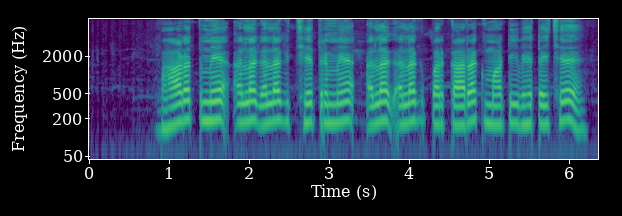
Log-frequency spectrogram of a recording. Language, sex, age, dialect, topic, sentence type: Maithili, male, 18-24, Eastern / Thethi, agriculture, statement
